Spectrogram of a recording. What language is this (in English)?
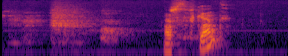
Kabyle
